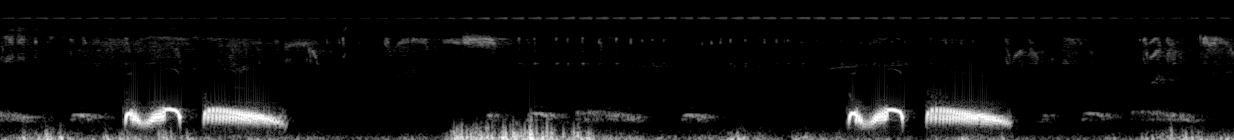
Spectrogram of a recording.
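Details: Spotted dove cooing, a call played to provoke other doves: a short wavering two-part note followed by a longer steady coo, the phrase given twice about six seconds apart, with faint coos of other doves in between.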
